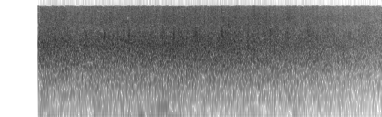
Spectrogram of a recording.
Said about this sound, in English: Applause for the great cellist Jacqueline Dupre, recorded with the Cleveland Orchestra led by Daniel Barenboim on Kansas Public Radio with a performance of Edouard Lalot's Cello Concerto in D minor.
